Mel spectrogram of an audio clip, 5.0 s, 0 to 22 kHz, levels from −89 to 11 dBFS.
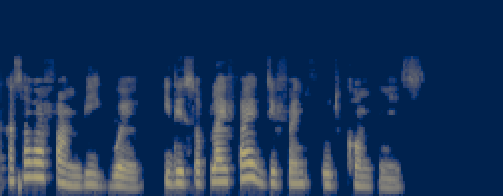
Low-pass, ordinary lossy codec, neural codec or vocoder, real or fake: none; none; none; real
